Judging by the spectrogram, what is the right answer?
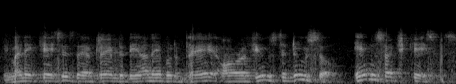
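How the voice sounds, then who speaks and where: Through a dull, faintly noisy vintage soundtrack comes an actor as a principled American army commander. He has a slightly high voice and gives orders in a measured, formal and stern manner, as in a 1940s western. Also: natural voice. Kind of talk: 1940s western film acting.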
